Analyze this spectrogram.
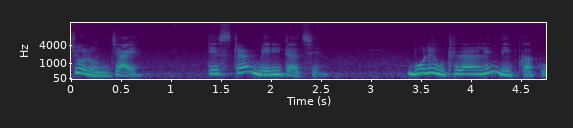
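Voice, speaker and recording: Her voice is high and dark, mellow in tone, and this woman's pitch swings very widely. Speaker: audiobook narrator. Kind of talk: detective novel reading. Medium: read story.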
